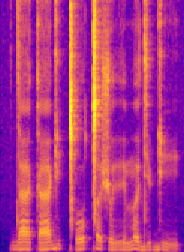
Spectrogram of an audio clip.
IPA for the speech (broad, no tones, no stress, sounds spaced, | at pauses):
d æ k æ ɡ i ǀʰ o ǀ ə ʃ ʊ rʲ ə m ə dʲ ʉ ɡ i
